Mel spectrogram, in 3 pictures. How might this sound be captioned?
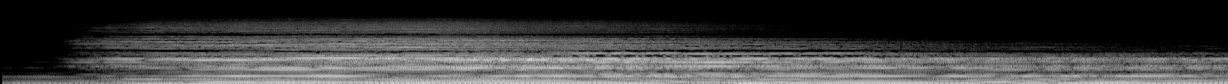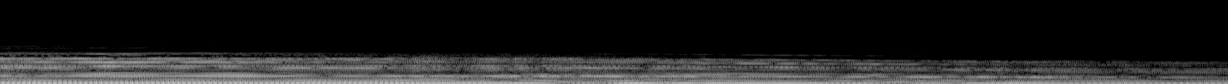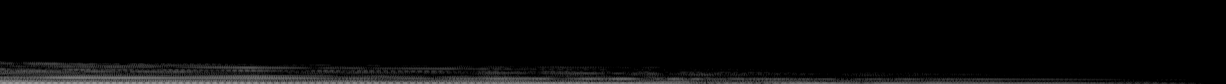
ambient metallic drone/soundscape with descent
